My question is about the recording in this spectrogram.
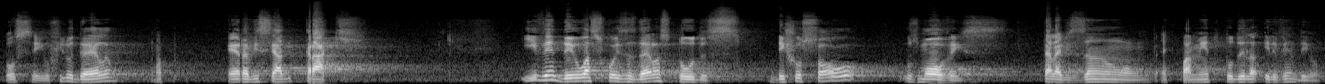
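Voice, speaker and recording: A man lecturing to an audience, telling a story in an animated way and often checking in with his listeners. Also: medium pitch, unhurried. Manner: animated storyteller, frequent tag questions. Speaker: spiritist lecturer. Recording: reverberant hall.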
